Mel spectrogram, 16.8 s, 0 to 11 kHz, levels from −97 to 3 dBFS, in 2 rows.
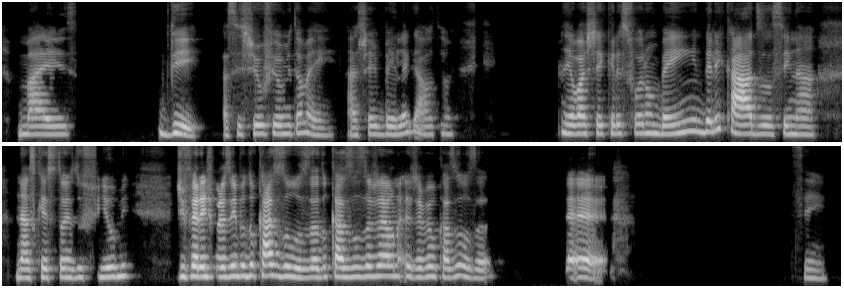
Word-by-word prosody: mas 195 0 -3 0.9
vi, 185 -4 -1 0.2
assisti 195 +4 -5
o 205 - 0
filme 205 0 -4
também. 185 -6 -7
Achei 180 +3 -7
bem 190 0 -4
legal 190 -2 -6
tam 200 +1 -14 1.1
Eu 210 -2 0
achei 210 0 -1
que 205 +1 -7
eles 210 0 -6
foram 215 +1 -3
bem 225 +6 -2
delicados, 235 -7 +3
assim, 195 0 -5
na 190 -1 -5 0.4
nas 205 0 +1
questões 215 -1 -1
do 215 - -3
filme. 230 +2 -1 0.4
Diferente, 230 0 +7
por 230 - +2
exemplo, 245 +2 +4
do 255 - +2
Cazuza. 235 -4 +3
Do 225 - -5
Cazuza 225 +1 +3
já 245 +1 +2
é 245 - +3
u 240 0 -2
já 215 -1 -2
viu 235 +2 0
o - - -5
Cazuza? 215 -3 -2 0.8
É 315 -1 +4
é. - - -7 2.0
Sim. 195 -2 -11
210 Hz, 145 wpm, -23 LUFS, 195-230 Hz, 2.0 s, Diferente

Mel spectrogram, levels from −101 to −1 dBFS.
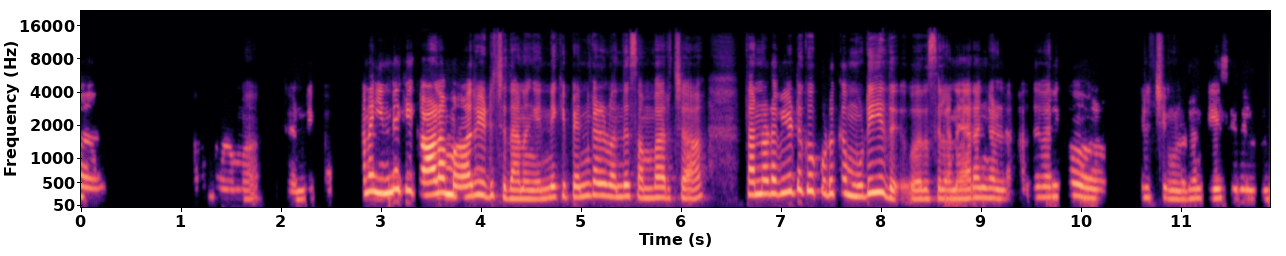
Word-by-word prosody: ஆ. - - 0 1.3
ஆமா 220 -4 -21
ஆமா. 180 -1 -11 0.4
கண்டிப்பா. 180 - -11 0.4
ஆனா, 325 - +5
இன்னைக்கு 345 +3 +4
காலம் 265 +3 +8
மாறிடுச்சு 230 +1 +1
தானுங்க. 180 -1 -1
இன்னைக்கு 210 +3 -2
பெண்கள் 240 +4 0
வந்து 220 +2 +1
சம்பாரிச்சா, 195 0 -2 0.6
தன்னோட 275 +2 +3
வீட்டுக்கு 335 +1 +1
குடுக்க 280 +1 -3
முடியுது. 290 +7 +3 0.2
ஒரு 175 0 -3
சில 180 -2 -3
நேரங்கள்ல. 190 -1 -2 0.2
அதுவரைக்கும் 220 +3 -4 0.5
மகிழ்ச்சி 200 0 -9
உங்களுடன் 175 +3 -5
பேசியதில். 355 - -5
215 Hz, 120 wpm, -21 LUFS, 190-275 Hz, 1.3 s, காலம்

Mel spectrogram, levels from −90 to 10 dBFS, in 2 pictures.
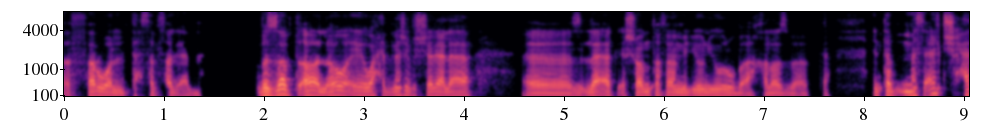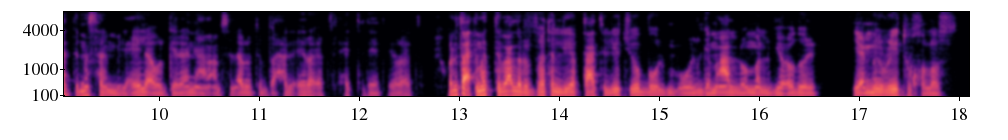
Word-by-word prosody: الثروة 125 -2 +1
اللي 100 -3 -2
بتحصل 100 +1 -11
فجأة 110 -1 -4
ده. 95 -1 -12 0.5
بالضبط، 130 +6 +6
آه، 145 - +7
اللي 115 -1 +2
هو 140 +1 +4
إيه، 135 - -1
واحد 130 -3 -1
ماشي 130 +3 -2
في - - -11
الشارع، 125 +2 0
لقى 60 - 0 0.5
آآ، 95 -1 -1
ز 100 +3 -6
لقى 115 +2 +2
شنطة 115 +1 -1
فيها 115 -1 0
1,000,000€، 110 -1 0
بقى - - -3
خلاص 100 -1 -5
بقى - - -8
بتاع. - - -17 0.4
أنت - - +2
ما 125 +1 +1
سألتش 180 +8 -1
حد 155 +1 -2
مثلًا 130 -6 -3
من 95 -1 -4
العيلة 105 +6 -1
أو 95 +1 -2
الجيران 100 +2 -6
يعني - - -7
مثلًا - - -12
قبل 105 - -3
ما 100 - -10
تبدأ 100 +1 -12
حاجة. 110 - -9
إيه 115 - -8
رأيك 120 - -7
في - - -29
الحتّة 100 - -19
ديّة، 95 0 -12
إيه - - -12
رأيك - - -10 0.3
والّا 140 - +1
أنت - - +8
اعتمدت 140 0 +6
بقى 130 +1 +6
على 130 -1 +5
الريفيوهات 115 +4 0
اللي 115 -2 +2
هي - - +4
بتاعة 120 +1 +1
الYouTube، 110 +2 -3 0.2
وال 105 -3 -2
والجماعة 100 +2 0
اللي 100 -2 -3
هم 100 0 -1
اللي 95 -1 -3
بيقعدوا 95 +2 -2 0.4
يعملوا 105 +2 +2
ريت 110 -1 +2
وخلاص؟ 95 -1 -7
110 Hz, 220 wpm, -25 LUFS, 100-120 Hz, 0.5 s, أنت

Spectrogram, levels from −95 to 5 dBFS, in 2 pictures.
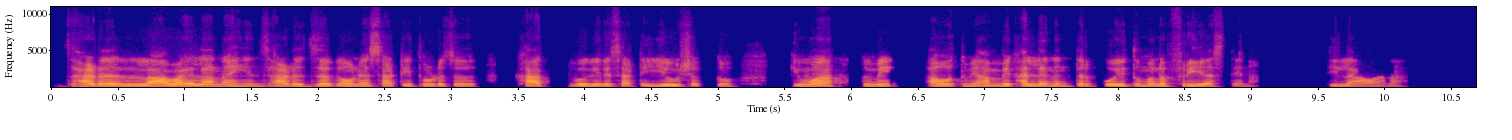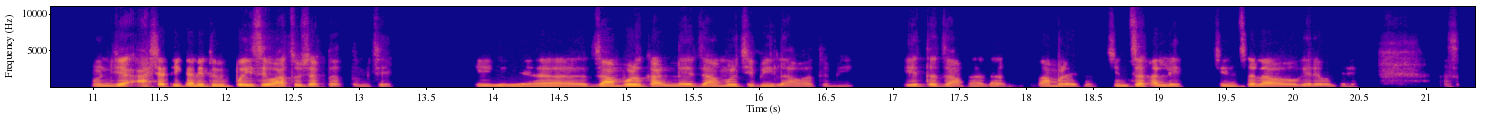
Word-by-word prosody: झाडं 170 +1 +5 0.2
लावायला 155 +9 +7
नाही, 170 -1 -3
झाडं 120 +1 0
जगवण्यासाठी 140 +2 0
थोडंसं, 120 0 -3 0.4
खात - - +5 0.2
वगैरेसाठी 120 -1 0
येऊ 125 -1 +4
शकतो 125 - -8 0.5
किंवा 185 +1 +3 0.3
तुम्ही 185 -1 -1 0.3
अहो 165 - +4
तुम्ही 170 -2 -4
आंबे 145 +2 +2
खाल्ल्यानंतर 130 +1 0
कोय 135 -1 +5
तुम्हाला 135 -1 +1
फ्री 130 -1 0
असते - - -5
ना? - - -21 0.6
ती 120 - -7
लावा 105 -1 -4
ना, 90 - -15 0.9
म्हणजे 130 +7 +2
अशा - - +1
ठिकाणी 140 -2 +2
तुम्ही 135 -1 0
पैसे 125 +3 +4
वाचवू 130 0 +3
शकतात - - -3
तुमचे 90 -1 -15 0.7
की 120 - -4 0.3
अ, 105 -1 -2
जांभूळ 135 +5 +6
खाल्ले, 115 0 +1
जांभूळची 125 +3 -2
बी 110 -3 -7
लावा 85 -1 -6
तुम्ह. 85 -1 -21 0.4
येतं 130 +2 -1
जांभळ्याला, 100 -1 -6 0.3
जांभळ्याचं. 100 -1 -3
चिंच 120 +2 -3
खाल्ली, 105 -2 -1 0.3
चिंच 115 -2 -8
लावा 100 -3 +2
वगैरे-वगैरे 90 0 -6 0.7
असं. - - -24
125 Hz, 140 wpm, -24 LUFS, 110-140 Hz, 0.9 s, लावायला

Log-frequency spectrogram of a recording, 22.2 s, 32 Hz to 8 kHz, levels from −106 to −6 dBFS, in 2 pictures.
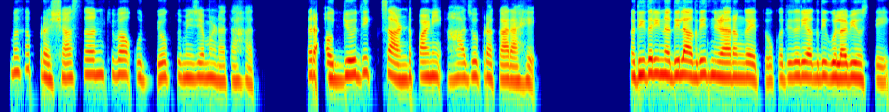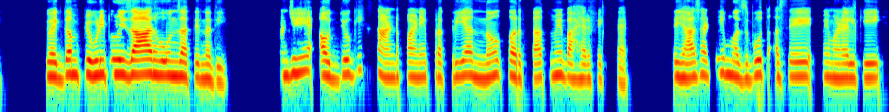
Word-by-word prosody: बघा 235 +4 -5
प्रशासन 190 +4 -2
किंवा 210 0 0
उद्योग 175 +1 -4
तुम्ही 180 -1 -3
जे 185 +1 -2
म्हणत 165 -4 -4
आहात 155 -2 -7 0.7
तर 210 -1 +2 0.2
औद्योगिक 205 +6 +2 0.2
सांडपाणी 190 0 +1
हा 180 +2 -4
जो 195 0 0
प्रकार 170 -3 0
आहे 155 -2 -2 1.2
कधीतरी 210 +3 +3
नदीला 210 0 +5
अगदीच 195 +2 +2
निळा 190 -2 +4
रंग 185 0 0
येतो, 165 -3 -1
कधीतरी 185 +2 0
अगदी 180 +1 +1
गुलाबी 180 0 +5
असते 155 -3 -4
किंवा 190 -1 -6
एकदम 210 +4 +3
पिवळी-पिवळीजार 210 +1 +6
होऊन 200 -1 +2
जाते 185 -2 0
नदी. 165 -4 -4 0.7
म्हणजे 205 +2 0
हे 245 +2 +1 0.2
औद्योगिक 200 +6 -2 0.2
सांडपाणी 185 -1 -3
प्रक्रिया 190 +2 -3
न 180 +3 -1
करता 180 -2 -2
तुम्ही 200 +2 -4
बाहेर 170 -3 -4
फेकत 165 -2 -16
आहे. 135 - -7
तर 190 - -16
यासाठी 190 +5 -2
मजबूत 190 +2 -1
असे 190 +1 -2 0.2
मी 190 - -6
म्हणेल, 175 -1 -2
की 175 0 -1
185 Hz, 130 wpm, -24 LUFS, 175-205 Hz, 1.2 s, पिवळी-पिवळीजार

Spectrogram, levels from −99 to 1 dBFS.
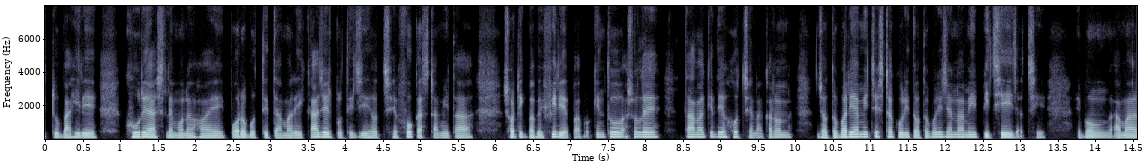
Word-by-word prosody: একটু 135 - -5
বাহিরে 120 +1 +2 0.5
ঘুরে 135 0 +5
আসলে 120 0 -5
মনে 120 0 0
হয় 115 -1 0 0.2
পরবর্তীতে 120 -3 +1
আমার 110 0 -2
এই - - -5
কাজের 130 +1 +4
প্রতি - - -6
যে 115 - 0
হচ্ছে 110 - -6
ফোকাসটা 135 -6 +1
আমি 115 0 -2
তা 115 -1 0 0.6
সঠিকভাবে 125 -3 +1
ফিরিয়ে 125 -8 +3
পাবো। - - -6
কিন্তু 135 +2 0 0.2
আসলে 140 0 +2 0.5
তা - - -2
আমাকে 140 0 -1
দিয়ে 140 -1 +3
হচ্ছে 140 -4 -2
না। - - -7
কারণ 125 0 -1 0.5
যতবারই 125 +4 +4
আমি 145 0 +3
চেষ্টা 140 +1 +1
করি, 130 -1 +4
ততবারই 125 +3 +1
যেন 140 0 +1
আমি 135 0 +1
পিছিয়েই 125 0 +3
যাচ্ছি - - -10 0.5
এবং 120 +2 +1 0.3
আমার 120 0 +2
125 Hz, 155 wpm, -23 LUFS, 115-135 Hz, 0.6 s, ঘুরে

